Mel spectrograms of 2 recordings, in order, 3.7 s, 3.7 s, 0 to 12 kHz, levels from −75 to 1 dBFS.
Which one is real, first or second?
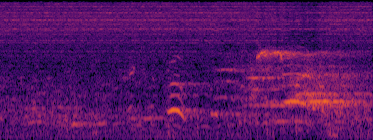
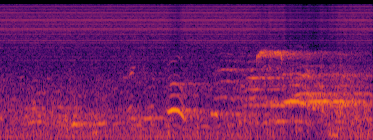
second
